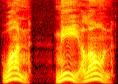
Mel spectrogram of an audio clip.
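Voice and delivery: high, loud answer across the wire; shouting. A narrator's reading. Andres answering the sentry's challenge, shouting. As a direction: yell it up so they hear.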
